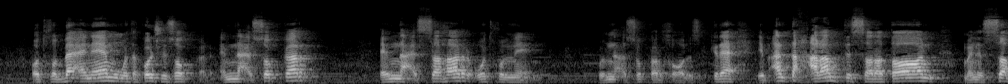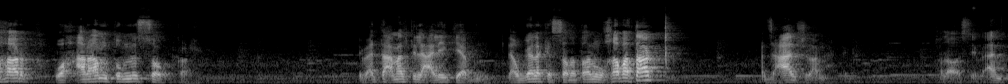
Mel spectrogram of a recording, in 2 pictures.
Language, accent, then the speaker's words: Arabic; Egypt; انت ناسي ان احنا المرض بالوراثة عندنا في مصر هنا؟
